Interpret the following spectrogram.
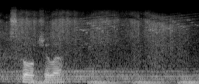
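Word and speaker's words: Skulltula: how do you pronounce it? Because there's like Sculptula, Sculptula. Sculptula. Like tarantula. Yeah, I say Sculptula just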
